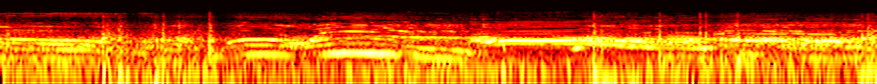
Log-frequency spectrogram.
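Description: Fireworks bursting in a continuous low rumble with occasional sharp cracks, mixed with the overlapping voices of people watching.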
